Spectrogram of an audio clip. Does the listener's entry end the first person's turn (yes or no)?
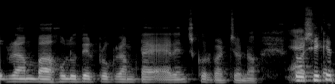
no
